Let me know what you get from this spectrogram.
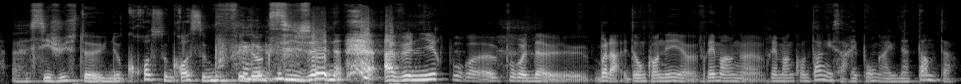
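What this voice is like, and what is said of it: Sing-song southern French accent. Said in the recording (French): “cet accent chantant ... Carcassonne, Castelnaudary”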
